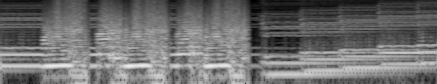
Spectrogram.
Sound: horn

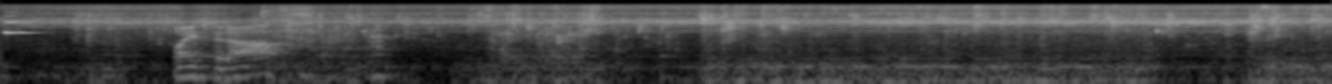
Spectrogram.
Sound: water running

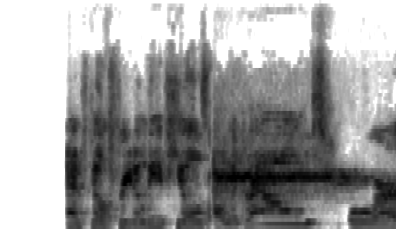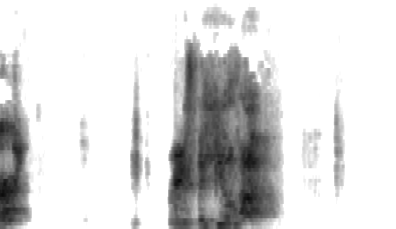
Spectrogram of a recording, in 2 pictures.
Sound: alarm blares

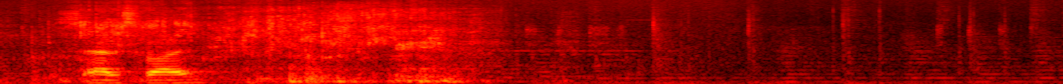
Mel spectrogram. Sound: liquid sloshing

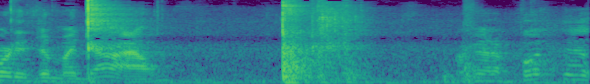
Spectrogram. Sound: tool bangs

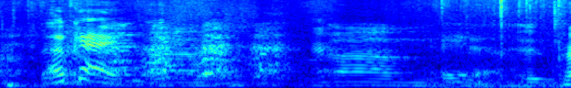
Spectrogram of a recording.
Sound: laughter

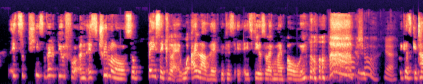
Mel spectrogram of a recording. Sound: laughs

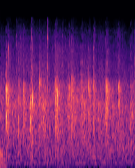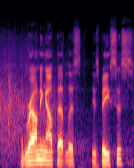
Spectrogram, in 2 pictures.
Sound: applause

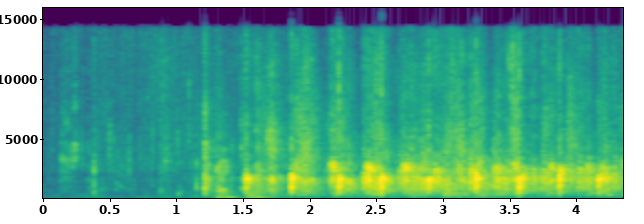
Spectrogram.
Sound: applause

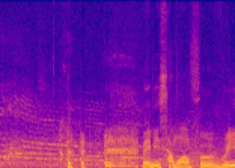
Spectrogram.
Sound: chuckles

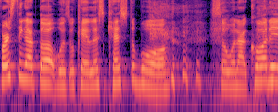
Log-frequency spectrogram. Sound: laughs

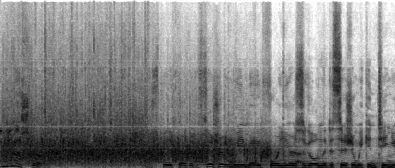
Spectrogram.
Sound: some Applause

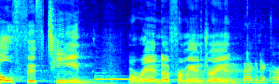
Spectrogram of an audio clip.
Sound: ding

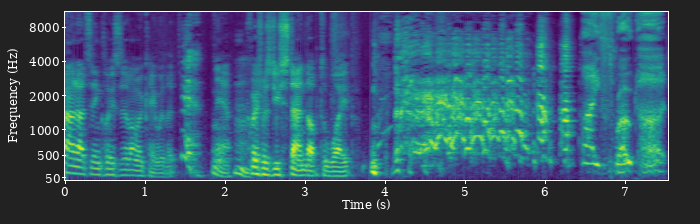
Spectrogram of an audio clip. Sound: laughter

